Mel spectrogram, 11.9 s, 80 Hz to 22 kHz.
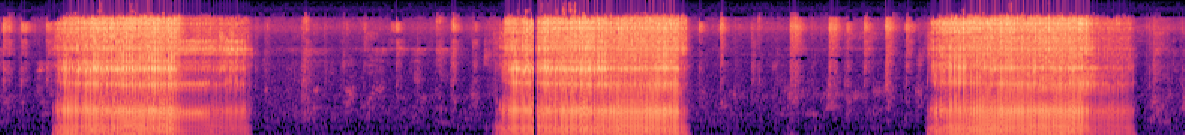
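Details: Snoring during sleep: three long, loud, rattling snores at about 14 per minute, with quiet pauses between them.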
